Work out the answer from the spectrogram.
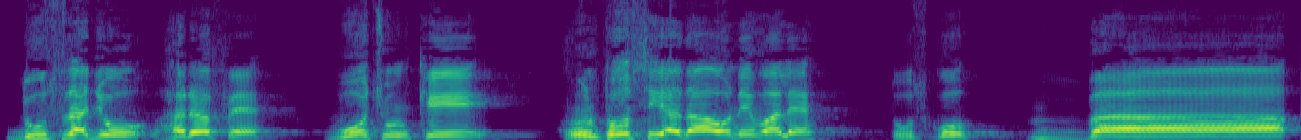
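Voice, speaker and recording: A man teaching Quran recitation in a class. He patiently demonstrates each letter sound slowly and has it repeated back. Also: high-pitched, animated, muffled recording. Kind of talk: classroom instruction.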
